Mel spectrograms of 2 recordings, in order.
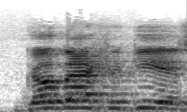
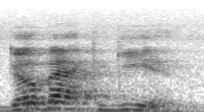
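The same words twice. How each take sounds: First: "Go back again" repeated louder, stress on back. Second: Quiet. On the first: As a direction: restate it with more force, hitting back. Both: Shown as a demonstration. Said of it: "get this point now".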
